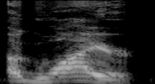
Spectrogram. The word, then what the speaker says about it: Aguirre: had stream yard working rhymes with Maguire Mark Aguirre sat behind Aguirre and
